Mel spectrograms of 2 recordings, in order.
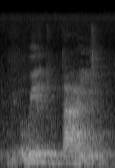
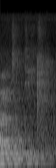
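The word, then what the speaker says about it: virtutei: Mais sauf qu'en latin classique, c'est pas EI, c'est un I tout court, parce que c'est du vieux latin. Donc ça ressemble un petit peu au grec, au niveau de la prononciation, c'est virtutai. Ça va? Et non pas virtuti.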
